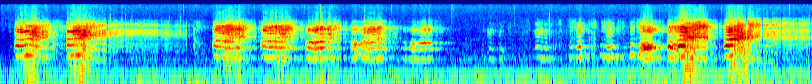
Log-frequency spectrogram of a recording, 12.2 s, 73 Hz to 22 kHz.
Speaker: the first sound is the strong Lusty Cry of a full-term normal neonate birth weight 5 kilos the recording was made a few minutes after birth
